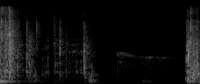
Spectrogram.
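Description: Brief rustling and a few light clicks of plastic grocery packaging being handled, dying away to near quiet after about a second.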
